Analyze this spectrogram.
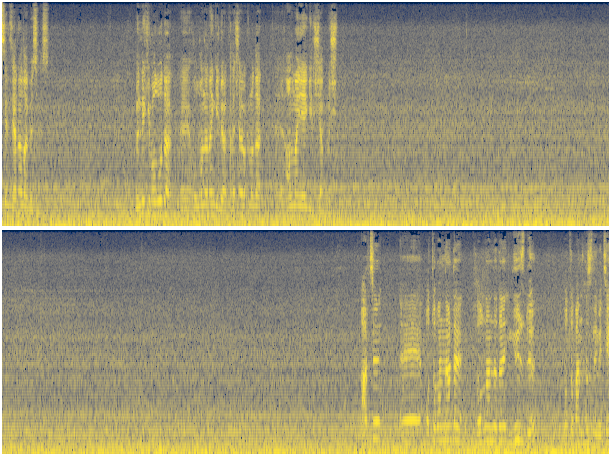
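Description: A car engine drones steadily with road noise.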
